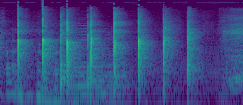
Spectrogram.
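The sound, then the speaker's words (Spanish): Sharp, separate hand claps, a short run of them rising from near silence on a comedy radio show, with no talk. “Muchas gracias, Mozart. Menos gracias. Mal que se murió usted. Gracias, Mozart. Un aplauso.”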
